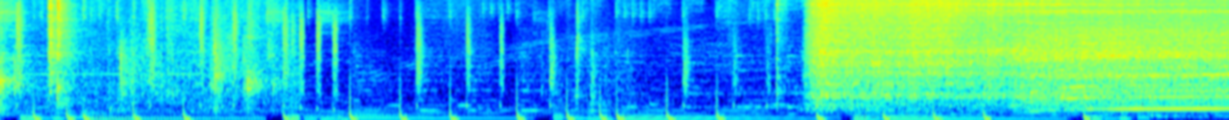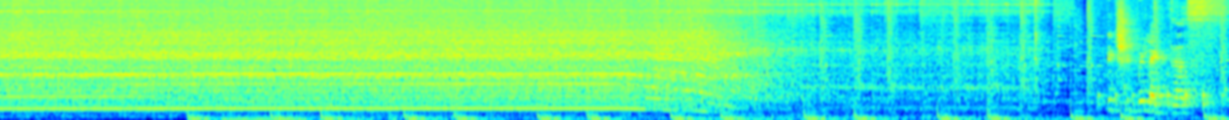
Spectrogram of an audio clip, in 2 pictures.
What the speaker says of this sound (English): I'm going to make a powder of chickpeas and roasted chickpeas and sugar in a blender.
